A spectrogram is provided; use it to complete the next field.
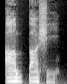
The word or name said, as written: आबपाशी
